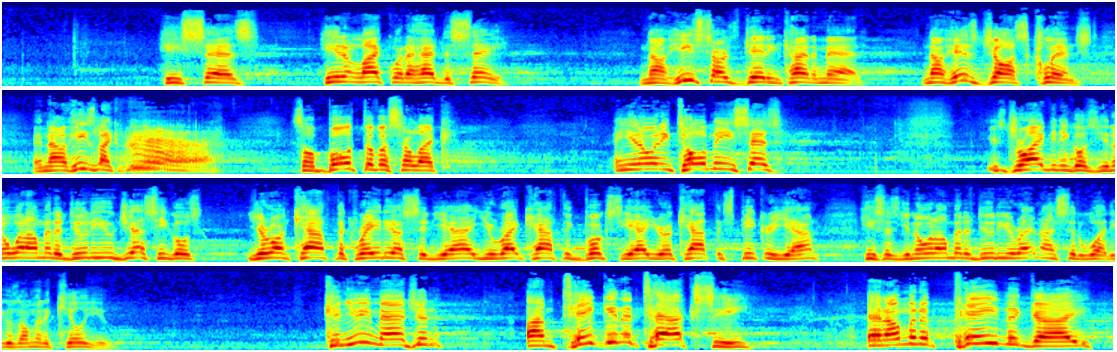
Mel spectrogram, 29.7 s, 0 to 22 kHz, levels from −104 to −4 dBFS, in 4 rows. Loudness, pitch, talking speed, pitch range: -18 LUFS, 210 Hz, 215 wpm, 195-230 Hz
